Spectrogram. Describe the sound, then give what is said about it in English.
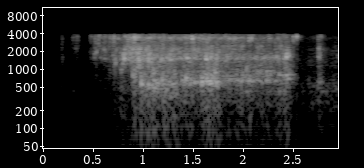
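Water is poured steadily into a glass as a libation for about two seconds, fairly clear, with a gurgling splash that stops abruptly, followed by a small final drip. “I pour a glass of water for my father's spirit and hope that he will travel here to reconnect with us and to support us in this effort.”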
